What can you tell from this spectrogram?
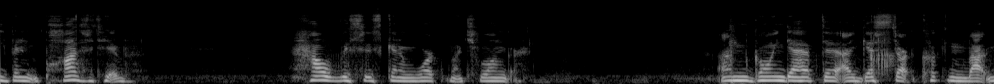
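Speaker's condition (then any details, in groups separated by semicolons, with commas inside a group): Cerebral palsy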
